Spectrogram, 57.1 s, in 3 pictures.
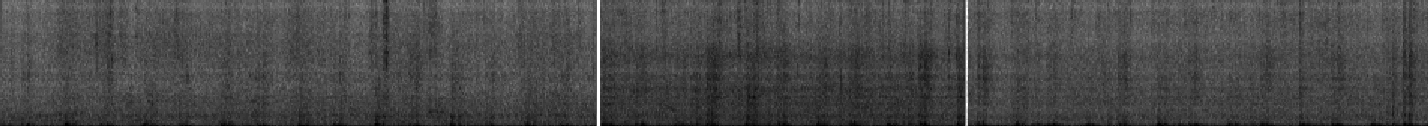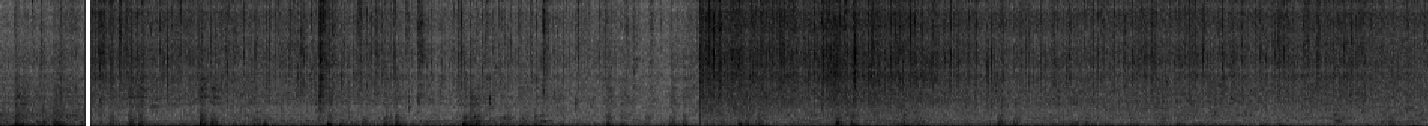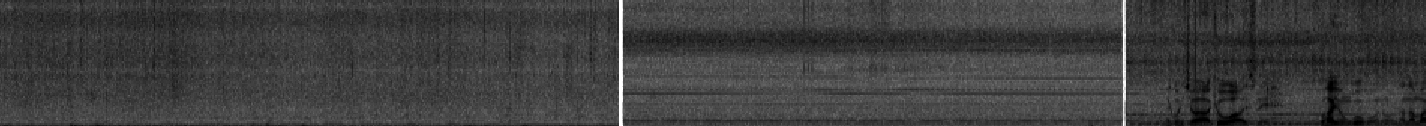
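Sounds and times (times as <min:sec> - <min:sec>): wheels clickety-clack: 0:00.0 - 0:46.3, 0:53.1 - 0:57.0
train wheels rumbling on rails: 0:00.0 - 0:46.4, 0:51.6 - 0:57.0.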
